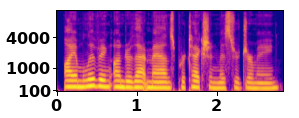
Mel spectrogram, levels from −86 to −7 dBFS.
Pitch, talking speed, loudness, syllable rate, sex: 195 Hz, 190 wpm, -15 LUFS, 5.8 syllables/s, female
